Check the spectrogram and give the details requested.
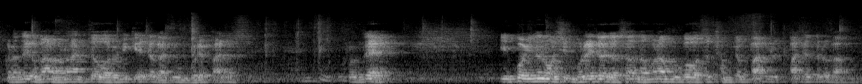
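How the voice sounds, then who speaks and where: A man's voice: medium pitch, sharp tone, a little hiss or hum. A male pastor preaching a sermon in a chatty, joking way, often putting questions to the congregation. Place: church sanctuary. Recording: echoey church hall, mic at a distance.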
